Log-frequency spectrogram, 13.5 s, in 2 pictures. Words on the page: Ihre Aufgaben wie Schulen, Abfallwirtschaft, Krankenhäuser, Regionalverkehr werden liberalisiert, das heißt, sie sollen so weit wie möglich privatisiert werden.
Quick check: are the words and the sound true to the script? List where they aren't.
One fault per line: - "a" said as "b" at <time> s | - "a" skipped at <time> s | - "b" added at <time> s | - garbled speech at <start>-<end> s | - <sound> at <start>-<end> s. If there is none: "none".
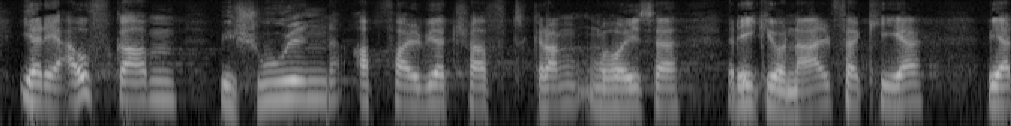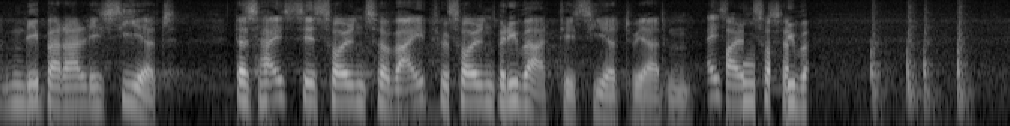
- "möglich" said as "sollen" at 9.7 s
- garbled speech at 11.4-12.1 s
- thud at 12.5-13.3 s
